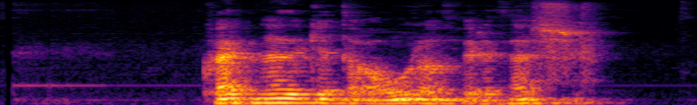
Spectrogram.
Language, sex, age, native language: Icelandic, male, 20-29, Icelandic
